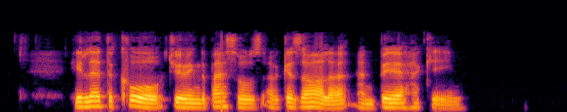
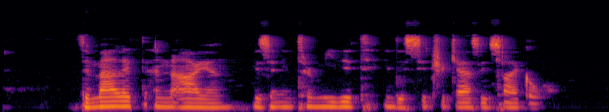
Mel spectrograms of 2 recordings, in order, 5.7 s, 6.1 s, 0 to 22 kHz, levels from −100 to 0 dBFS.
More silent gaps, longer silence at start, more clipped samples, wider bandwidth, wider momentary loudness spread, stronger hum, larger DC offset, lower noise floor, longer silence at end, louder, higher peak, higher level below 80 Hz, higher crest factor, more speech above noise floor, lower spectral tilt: neither; about the same, 0.75 s vs 0.8 s; neither; about the same, 7.4 kHz vs 7.2 kHz; second, 10 LU vs 13 LU; neither; neither; about the same, under -90 dBFS vs -88 dBFS; first, 1.05 s vs 0.55 s; first, -16 LUFS vs -34 LUFS; first, 0 dBFS vs -14 dBFS; first, -52 dBFS vs -74 dBFS; second, 16 dB vs 22 dB; first, over 75 dB vs 53 dB; first, -6.5 dB/octave vs -3.5 dB/octave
